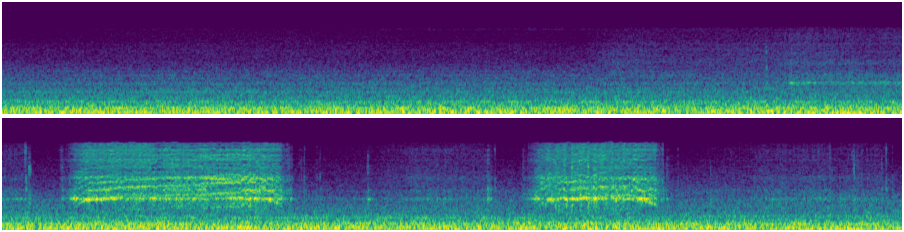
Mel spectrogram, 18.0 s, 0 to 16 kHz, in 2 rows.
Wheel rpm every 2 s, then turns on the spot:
0, 0, 0, 0, 20, 120, 10, 70, 10.
12-18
